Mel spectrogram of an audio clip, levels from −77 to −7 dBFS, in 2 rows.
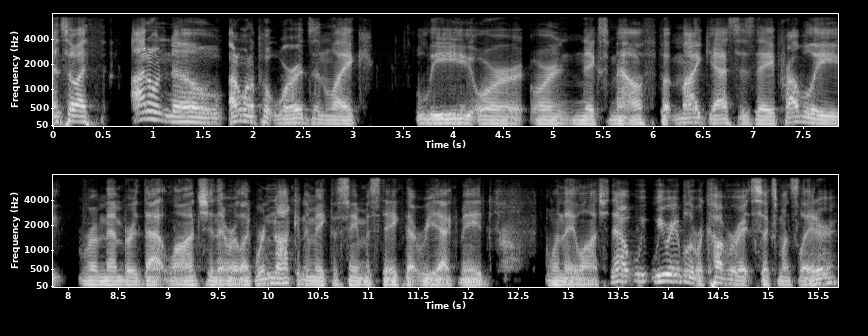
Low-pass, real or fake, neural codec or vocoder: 7.2 kHz; fake; vocoder, 24 kHz, 100 mel bands, Vocos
